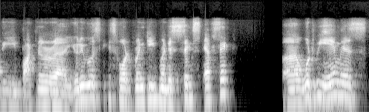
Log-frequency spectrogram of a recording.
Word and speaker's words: AFSIC: We pronounce it as AFSEC.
